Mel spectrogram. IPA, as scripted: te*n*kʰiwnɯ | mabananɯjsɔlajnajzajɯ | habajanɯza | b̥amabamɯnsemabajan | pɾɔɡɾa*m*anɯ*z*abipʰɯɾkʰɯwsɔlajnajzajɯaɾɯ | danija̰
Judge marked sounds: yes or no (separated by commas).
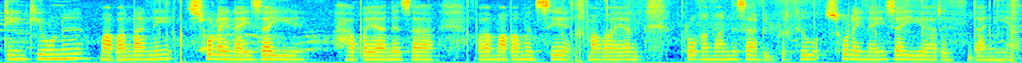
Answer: no, yes, yes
